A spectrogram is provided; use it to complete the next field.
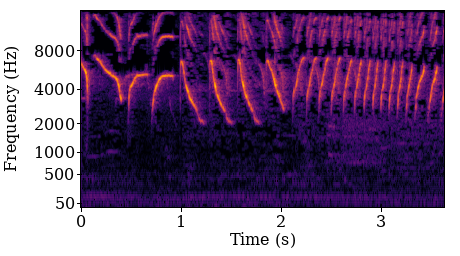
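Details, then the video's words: Canary singing as a lure for other canaries: long downward-sweeping whistles at first, then a quick, even series of short rising notes, with a faint low hum in the background. "PANCING BUNYI KENARI MACET.GACORNYA BAGUS UNTUK MERESPON"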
